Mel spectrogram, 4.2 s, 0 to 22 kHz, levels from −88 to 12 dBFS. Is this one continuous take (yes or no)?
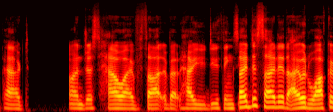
no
